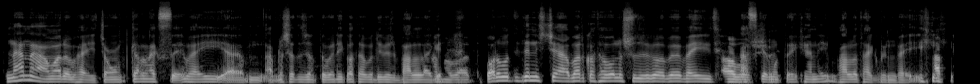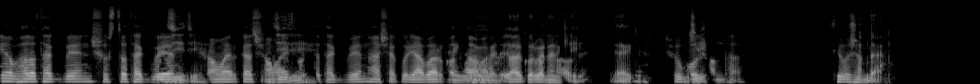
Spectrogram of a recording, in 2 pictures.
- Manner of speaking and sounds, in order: static; other background noise; chuckle
- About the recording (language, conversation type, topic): Bengali, unstructured, কাজের চাপ সামলাতে আপনার কী কী উপায় আছে?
